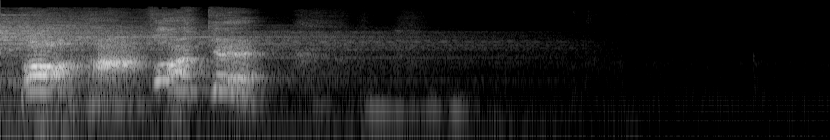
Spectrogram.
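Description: End of a punk rock song: the last of the music rings out faintly while a voice calls out a few short words in the first second or so. The sound stops about two seconds in.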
